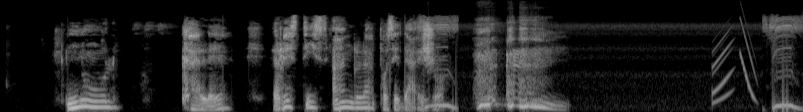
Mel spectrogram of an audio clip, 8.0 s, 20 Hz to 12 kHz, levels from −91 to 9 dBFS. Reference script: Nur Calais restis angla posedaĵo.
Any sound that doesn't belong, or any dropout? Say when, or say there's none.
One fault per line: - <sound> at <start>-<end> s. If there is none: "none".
- throat clearing at 4.7-5.7 s
- chirp at 7.1-7.6 s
